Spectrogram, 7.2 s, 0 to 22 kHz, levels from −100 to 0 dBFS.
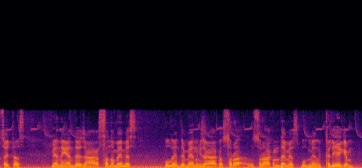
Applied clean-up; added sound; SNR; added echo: none; Bird vocalization, bird call, bird song; 5 dB; none.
